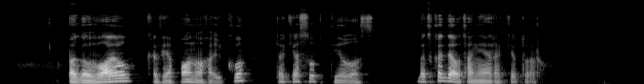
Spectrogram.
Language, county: Lithuanian, Vilnius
